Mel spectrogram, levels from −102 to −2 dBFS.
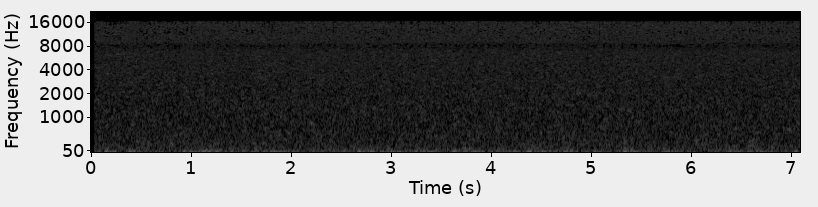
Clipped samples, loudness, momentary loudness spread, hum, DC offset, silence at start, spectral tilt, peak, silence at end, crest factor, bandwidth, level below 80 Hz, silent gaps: under 0.1%; -66 LUFS; 0 LU; none; under 0.1%; 0 s; -0.5 dB/octave; -56 dBFS; 0 s; 14 dB; 16.5 kHz; -84 dBFS; none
